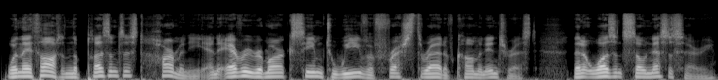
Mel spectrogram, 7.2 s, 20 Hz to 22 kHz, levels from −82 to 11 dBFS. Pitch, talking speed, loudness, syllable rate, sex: 130 Hz, 200 wpm, -18 LUFS, 5.8 syllables/s, male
